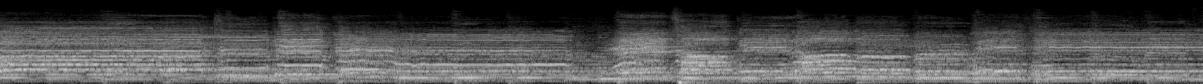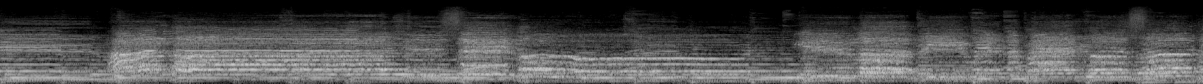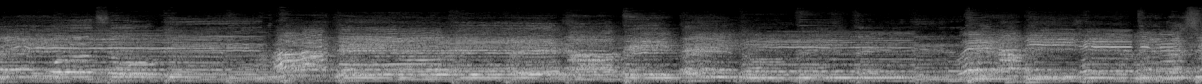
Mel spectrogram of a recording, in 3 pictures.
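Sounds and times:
group singing a hymn: 0:00.0 - 0:36.0.

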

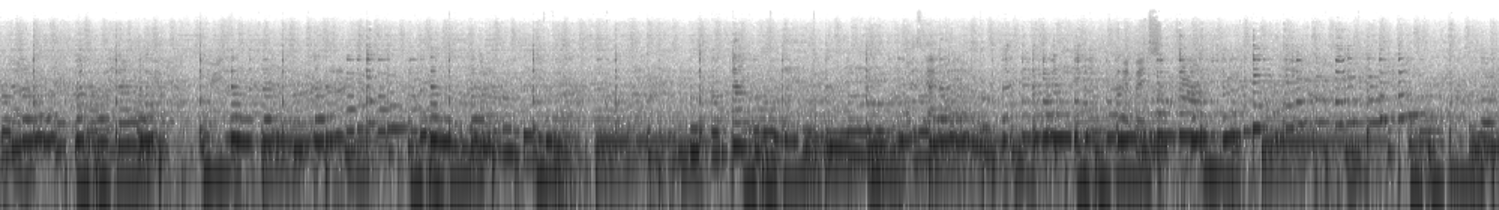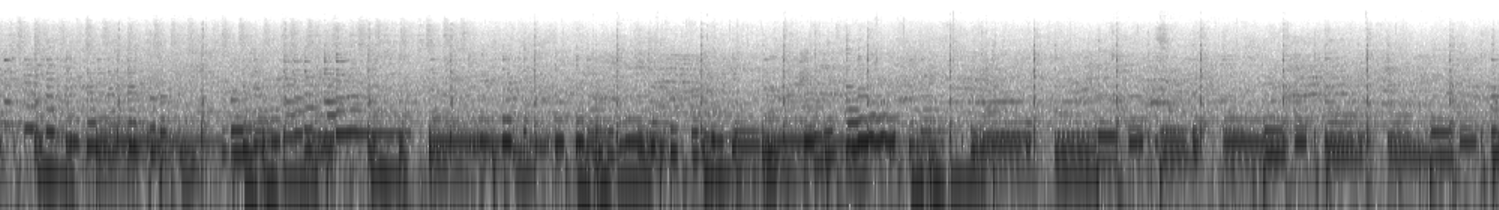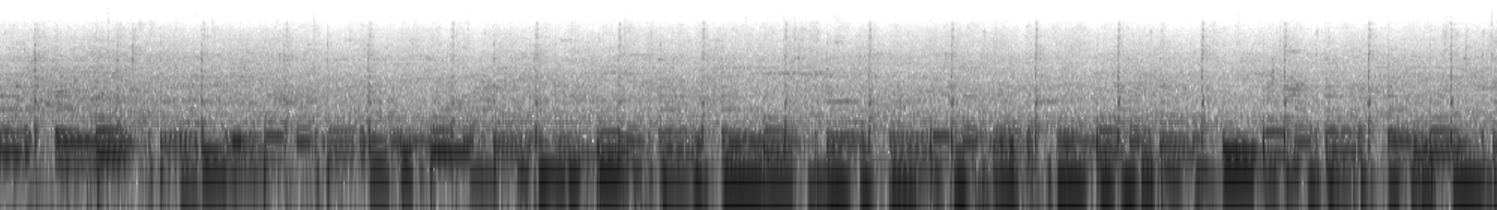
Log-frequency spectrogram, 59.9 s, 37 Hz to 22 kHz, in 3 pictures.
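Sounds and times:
bass guitar chords and melody: 0:00.0 - 0:59.9.

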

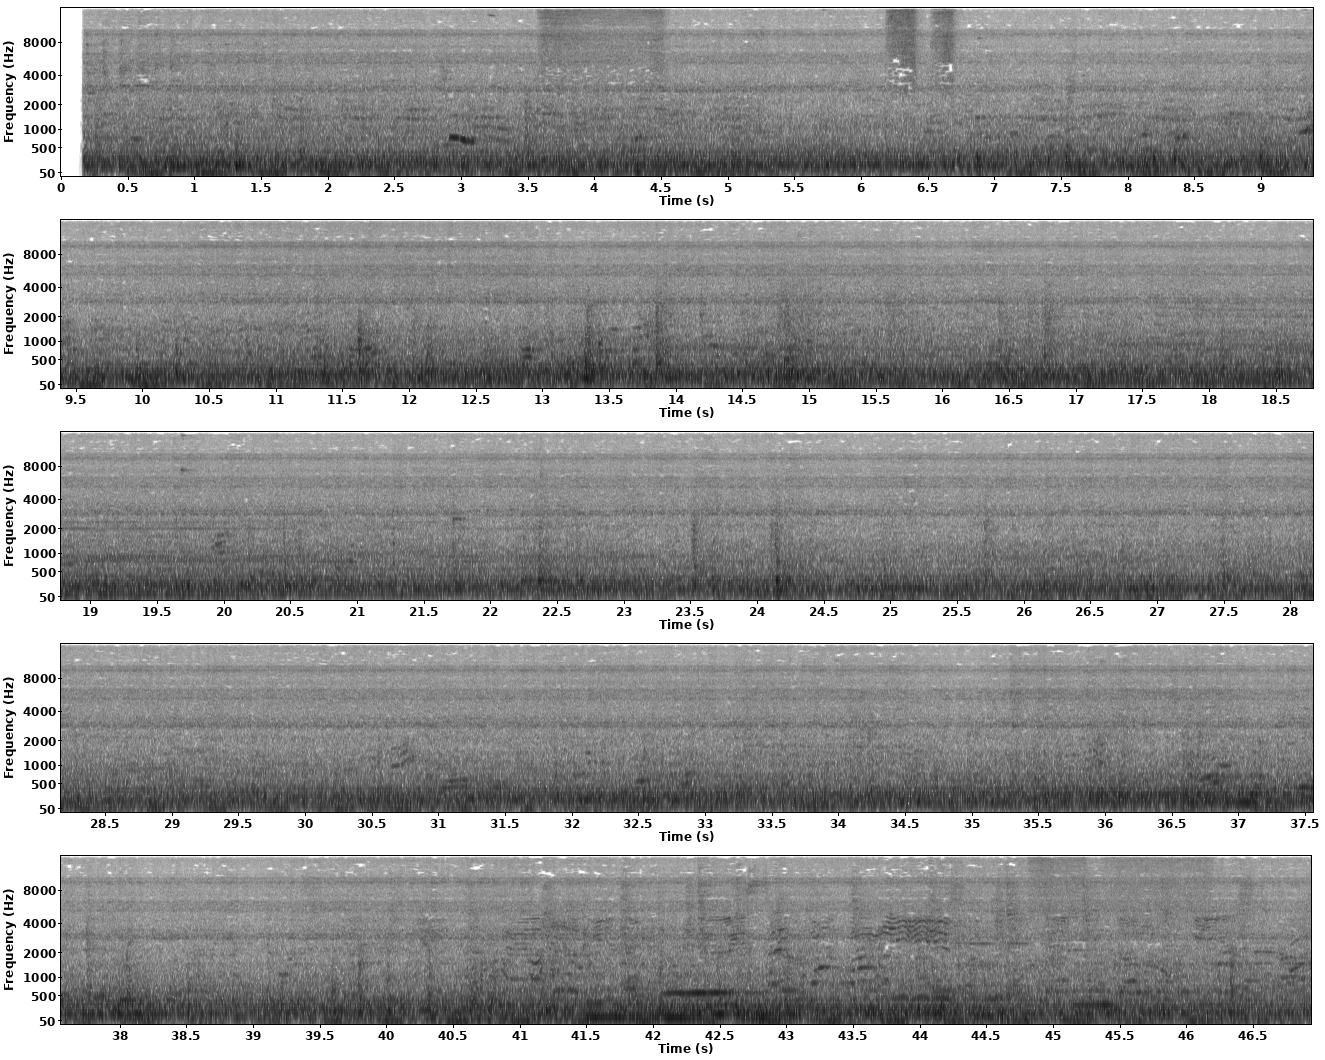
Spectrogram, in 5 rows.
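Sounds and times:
ride train rumbling on track: 0:00.2 - 0:46.9.

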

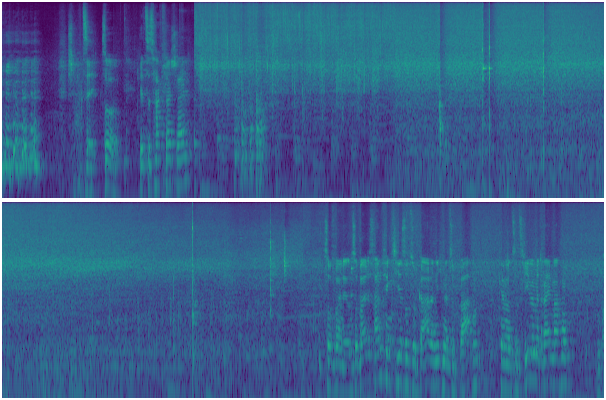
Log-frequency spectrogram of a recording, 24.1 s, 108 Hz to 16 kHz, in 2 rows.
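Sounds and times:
meat sizzling in a pan: 0:03.9 - 0:24.0.

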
